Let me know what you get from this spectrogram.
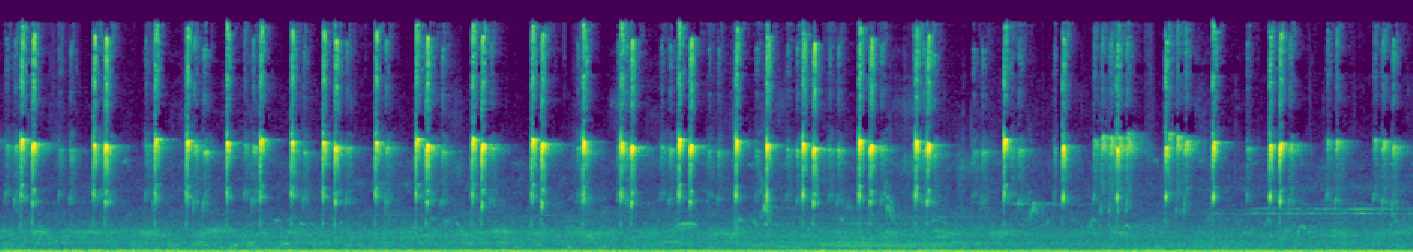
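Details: Long bout of gray squirrel chirping: a fast, steady train of sharp high squeaky notes, often paired, continuing for the whole stretch above a low droning background.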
